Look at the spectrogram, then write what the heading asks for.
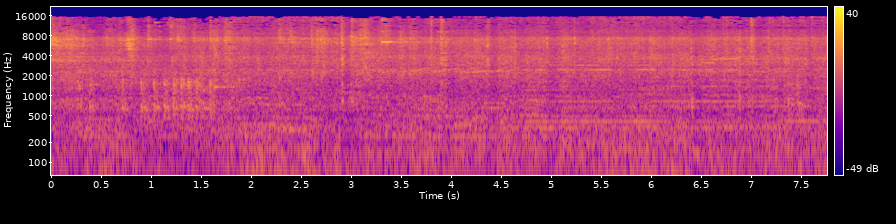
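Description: Loud, steady rumble of a running train, the railway sound effect of a dark ride's show soundtrack.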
